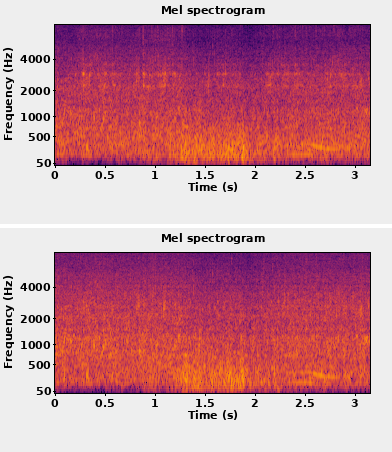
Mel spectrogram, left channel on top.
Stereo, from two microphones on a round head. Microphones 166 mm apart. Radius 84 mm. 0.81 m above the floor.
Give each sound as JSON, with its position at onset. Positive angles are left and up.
{"t": 0.0, "sound": "running water", "side_deg": -30}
